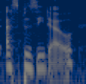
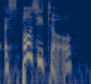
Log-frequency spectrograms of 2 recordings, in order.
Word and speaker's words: Esposito: my grandfather, my mom's father, their last name is Esposito, but mm-hmm. I guess the Italian pronunciation was more like Esposito, and whoever was writing the census spelled it like A-S-P-O, you know, and the rest of it instead of E-S.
